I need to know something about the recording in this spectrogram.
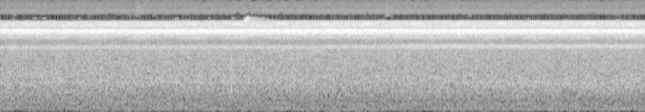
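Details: Crickets in a forest after dark keep up an unwavering, piercing high trill, loudness flat across the whole stretch, with no other animals or people.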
